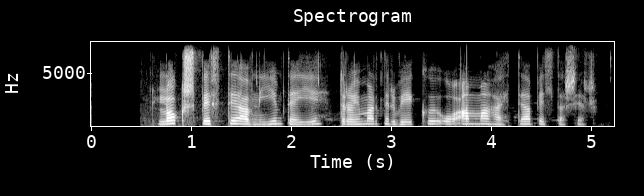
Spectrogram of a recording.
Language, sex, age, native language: Icelandic, female, 30-39, Icelandic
